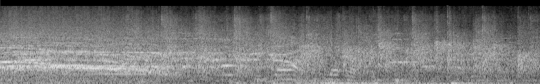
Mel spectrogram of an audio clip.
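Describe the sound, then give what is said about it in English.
A crowd roars a drawn-out Auburn "War Eagle" battle cry, many voices shouting together loudly and steadily for several seconds, with scattered cheers and some clapping mixed into the din. “Did I hear a war eagle?”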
